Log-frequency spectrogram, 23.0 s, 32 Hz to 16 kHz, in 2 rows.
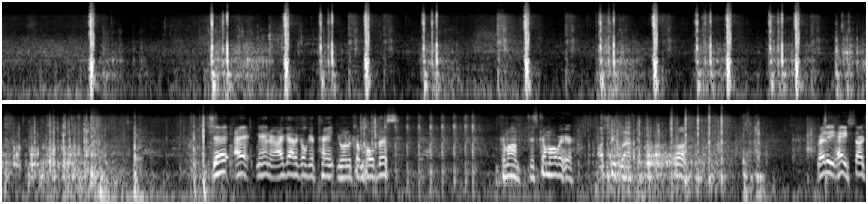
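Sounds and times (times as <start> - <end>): paintball markers firing: 2.8 - 6.0, 6.6 - 11.0, 16.4 - 18.0.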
